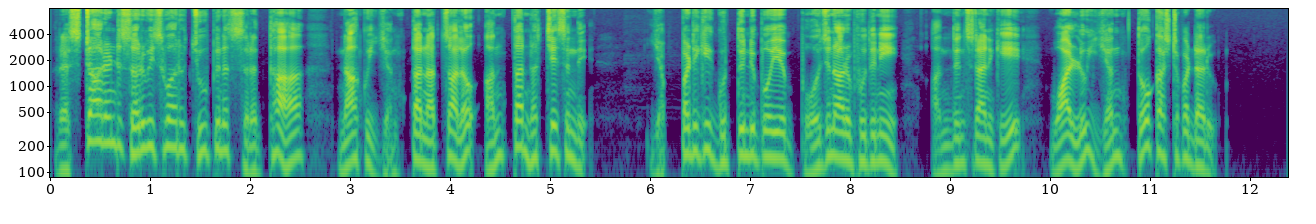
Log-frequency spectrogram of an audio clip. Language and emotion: Telugu, surprised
